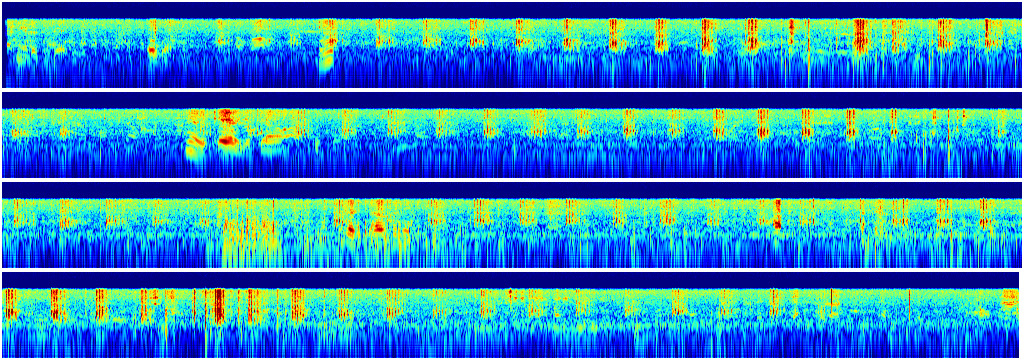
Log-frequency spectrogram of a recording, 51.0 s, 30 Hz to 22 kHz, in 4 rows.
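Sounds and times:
horse cantering on sand: 0.2 - 48.8.

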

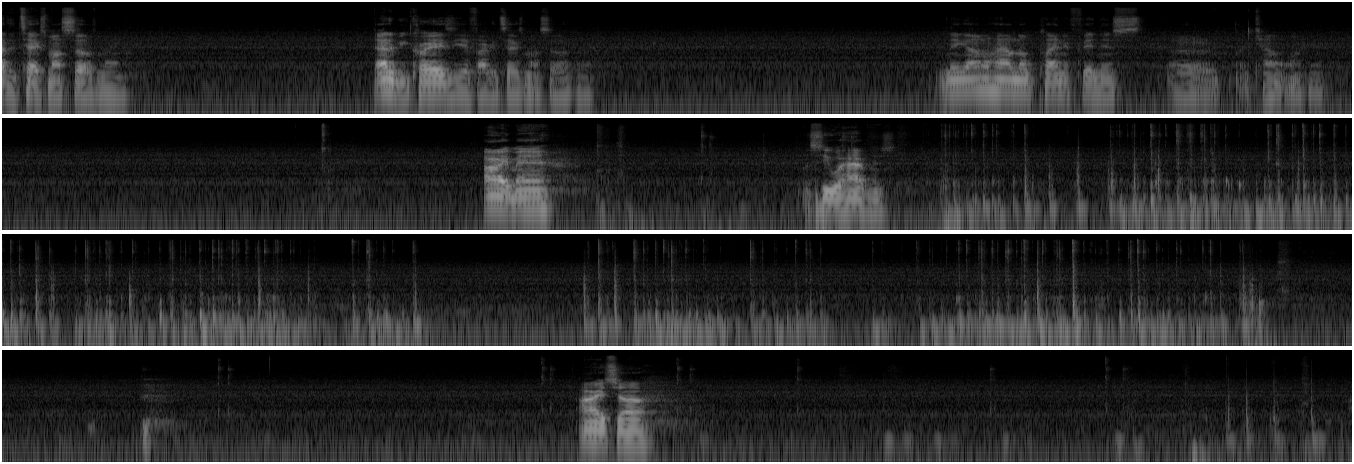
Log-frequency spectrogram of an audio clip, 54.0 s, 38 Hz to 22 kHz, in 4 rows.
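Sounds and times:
computer keyboard typing: 22.8 - 31.2, 32.8 - 39.6.

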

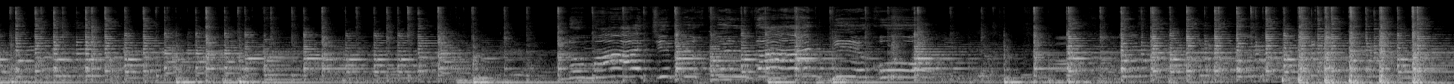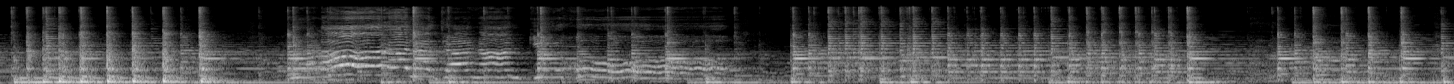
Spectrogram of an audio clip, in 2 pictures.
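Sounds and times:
clay pot drum beats: 0.0 - 29.0.

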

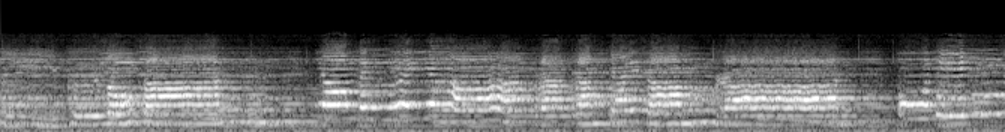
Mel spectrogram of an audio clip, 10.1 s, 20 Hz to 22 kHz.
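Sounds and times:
instrumental accompaniment: 0.0 - 10.0
woman singing: 0.0 - 10.0.

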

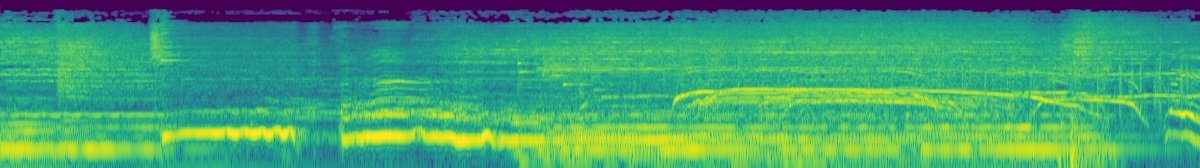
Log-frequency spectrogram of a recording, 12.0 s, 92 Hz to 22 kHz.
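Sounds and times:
live band with bass and drums: 4.2 - 12.0
people shouting and whooping: 6.6 - 12.0.

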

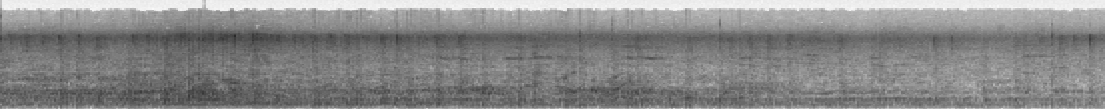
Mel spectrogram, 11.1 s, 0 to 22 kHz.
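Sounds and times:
loud low rumble: 0.0 - 11.0.

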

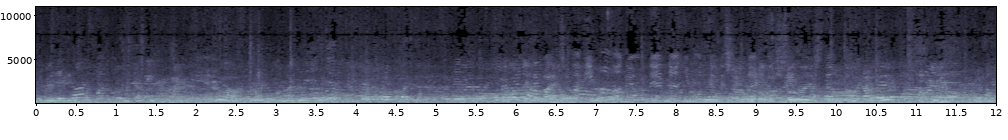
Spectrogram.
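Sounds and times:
overlapping voices hubbub: 0.0 - 12.0.

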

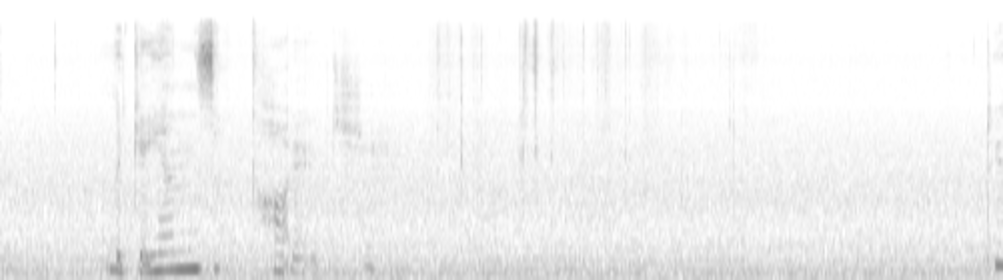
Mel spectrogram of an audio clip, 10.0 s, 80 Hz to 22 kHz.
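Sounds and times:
steady low hum: 0.0 - 10.0
small clicks and handling noise: 4.3 - 7.5.

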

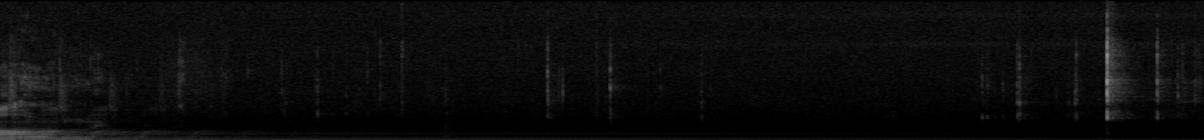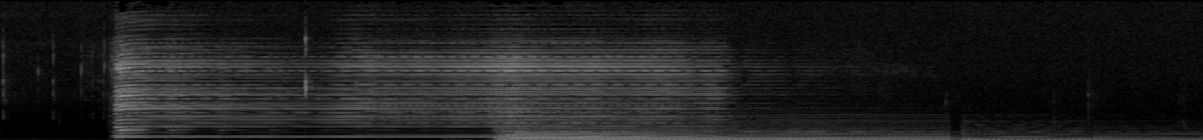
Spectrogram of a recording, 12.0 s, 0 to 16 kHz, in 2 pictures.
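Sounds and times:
harmonica handling clicks: 4.9 - 7.8
blues harmonica chord: 6.6 - 12.0
electric piano chords: 8.2 - 12.0.

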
